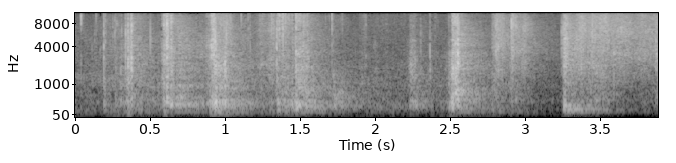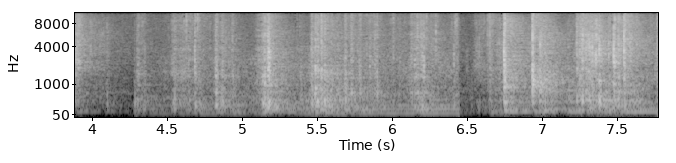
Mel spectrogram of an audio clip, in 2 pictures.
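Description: Scissors slitting the packing tape on a cardboard box: the tape crackles and tears, and the cardboard scrapes and knocks against the table again and again as the box is turned over.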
